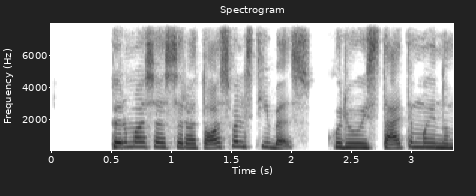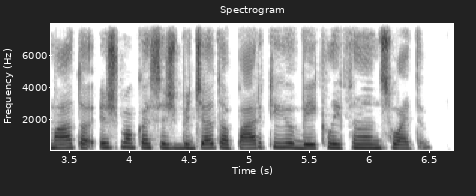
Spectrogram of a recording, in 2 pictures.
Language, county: Lithuanian, Kaunas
